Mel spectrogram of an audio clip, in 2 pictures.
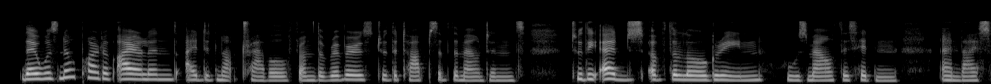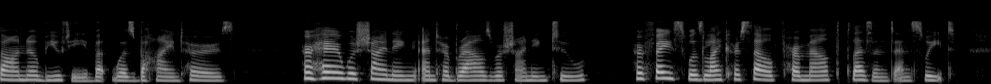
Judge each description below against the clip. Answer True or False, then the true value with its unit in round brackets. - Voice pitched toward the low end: False (205 Hz)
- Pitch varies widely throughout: False (2.9 semitones)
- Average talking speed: True (175 wpm)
